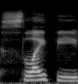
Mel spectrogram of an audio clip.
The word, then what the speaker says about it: slithy: Like Slithy should have a long I, like in Rive.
